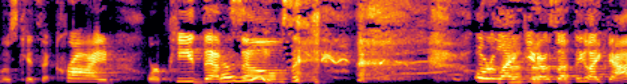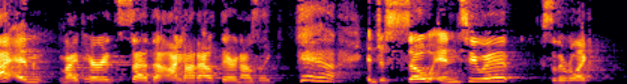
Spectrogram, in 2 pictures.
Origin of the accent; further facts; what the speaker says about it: Minnesota, United States; moved away as an adult; now in Los Angeles, United States; I'm from Minnesota originally. I've been in Los Angeles for, 12 and a half years now.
